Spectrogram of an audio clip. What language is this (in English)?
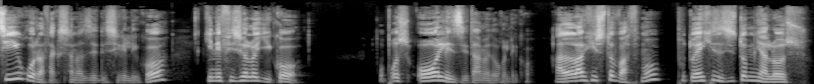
Greek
